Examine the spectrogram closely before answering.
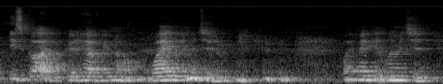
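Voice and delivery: usual speaking voice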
